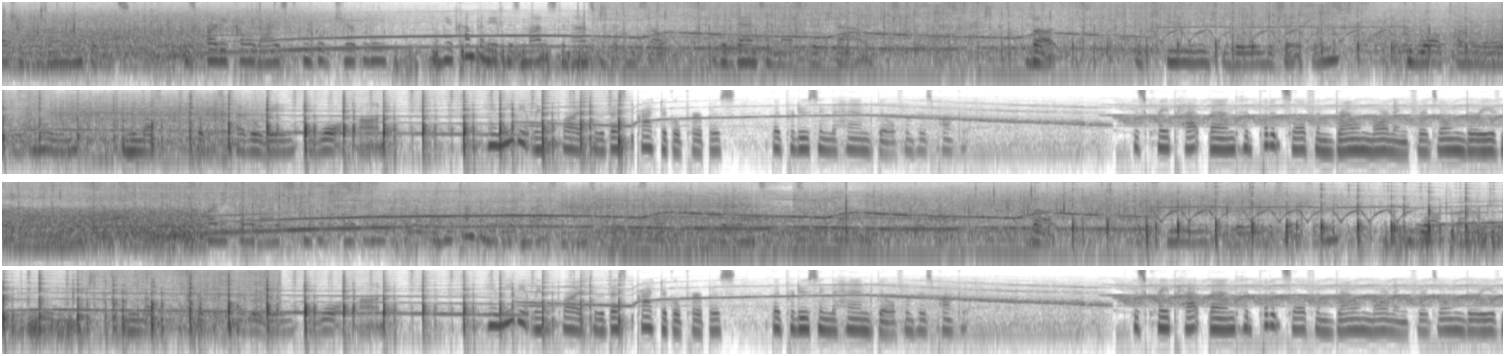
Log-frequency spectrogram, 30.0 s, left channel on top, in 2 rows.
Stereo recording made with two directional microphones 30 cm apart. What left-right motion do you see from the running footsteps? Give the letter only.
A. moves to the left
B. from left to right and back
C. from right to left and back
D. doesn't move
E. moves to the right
A.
